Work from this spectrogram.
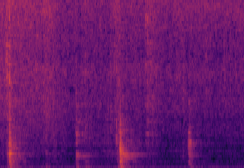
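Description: Cauliflower rice with peas and carrots tipped into a hot pan, giving a few soft sizzles and stirring scrapes at a steady pace, close and fairly quiet, with no voices.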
